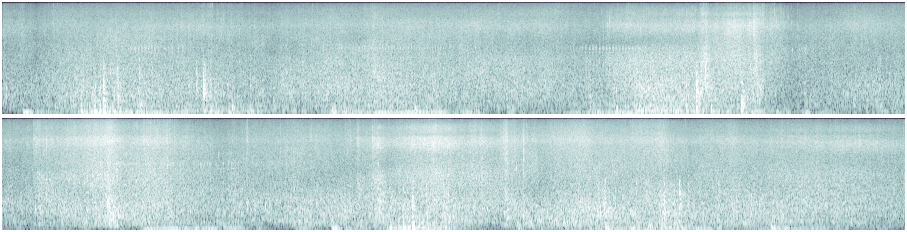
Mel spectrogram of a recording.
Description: fishboat movement loop; ships siege

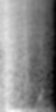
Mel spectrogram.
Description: fs snow, singlesteps

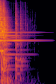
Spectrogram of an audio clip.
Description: mine metal

